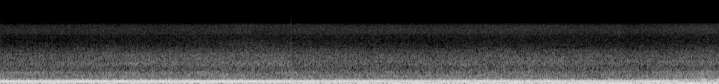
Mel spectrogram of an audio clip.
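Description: A car engine drones steadily from inside the car.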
